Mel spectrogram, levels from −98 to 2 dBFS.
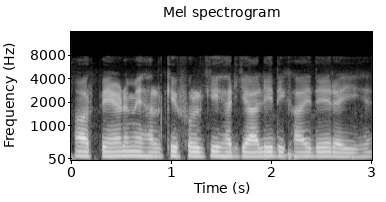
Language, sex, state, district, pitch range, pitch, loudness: Hindi, male, Madhya Pradesh, Umaria, 120-125 Hz, 125 Hz, -17 LUFS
